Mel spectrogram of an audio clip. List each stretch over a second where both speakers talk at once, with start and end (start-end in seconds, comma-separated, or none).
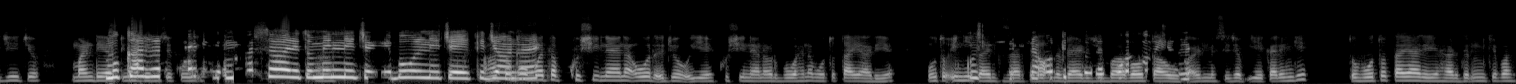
9.7-12.0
